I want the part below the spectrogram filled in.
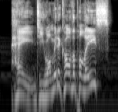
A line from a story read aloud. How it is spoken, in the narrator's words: I then shouted through the door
